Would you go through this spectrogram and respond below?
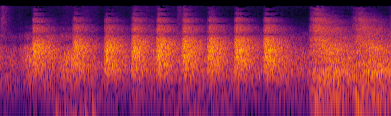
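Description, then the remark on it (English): A steady string of gunshots sounds from outside, about three per second, each a short dull bang over a constant background rumble, with no one speaking. “Hey, there's like a lot of gunfire happening right now.”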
